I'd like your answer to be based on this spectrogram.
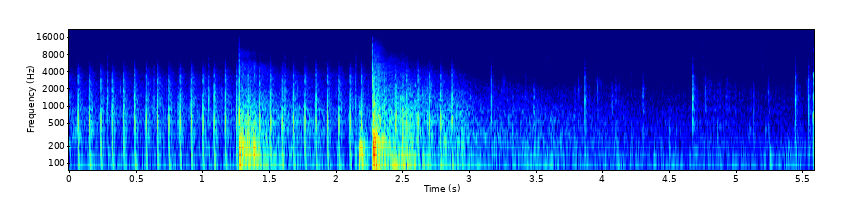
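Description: Hell cannon firing in Squad, a rapid run of sharp repeated blasts, then two heavier booms and a decaying rumble with scattered distant shots, no talk.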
